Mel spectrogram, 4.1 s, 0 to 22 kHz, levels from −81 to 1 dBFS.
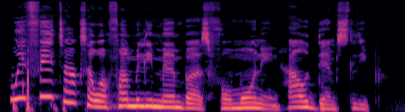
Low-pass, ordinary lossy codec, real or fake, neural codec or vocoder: none; none; real; none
